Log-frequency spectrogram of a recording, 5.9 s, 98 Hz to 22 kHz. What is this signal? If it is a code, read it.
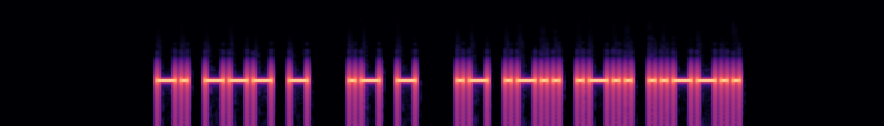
Morse code, heard as a keyed tone, about 30 wpm, 700 Hz. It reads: NOT AT ALL?
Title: Sentences from Top 600 Words 30wpm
